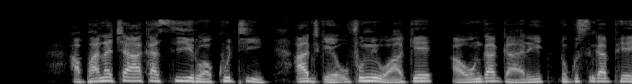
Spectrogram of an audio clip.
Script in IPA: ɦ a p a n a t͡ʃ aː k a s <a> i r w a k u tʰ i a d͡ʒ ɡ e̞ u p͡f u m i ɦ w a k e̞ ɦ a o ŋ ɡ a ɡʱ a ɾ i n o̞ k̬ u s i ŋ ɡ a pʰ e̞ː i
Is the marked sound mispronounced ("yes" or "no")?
yes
